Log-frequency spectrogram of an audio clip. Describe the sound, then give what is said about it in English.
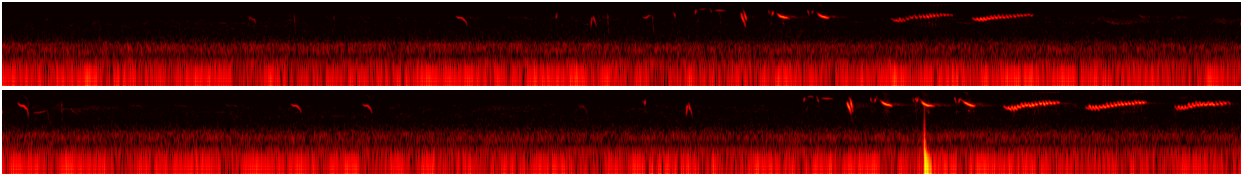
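Calls of a wild male bird near its flock: short high chirps in two clusters, a few around the middle and a denser run near the end, over a steady low hum. “That was the wild male. There he goes, joined the flock. He was calling before, over there.”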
